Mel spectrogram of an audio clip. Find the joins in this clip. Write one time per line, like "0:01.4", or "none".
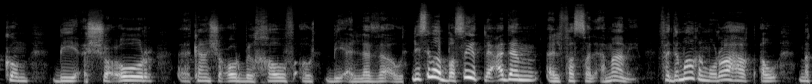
0:01.9
0:03.1
0:04.0
0:05.4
